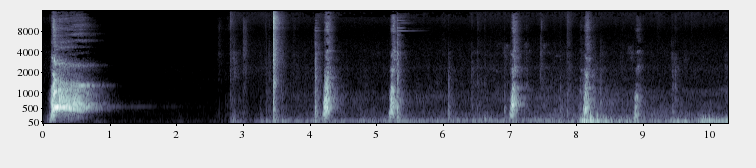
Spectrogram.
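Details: Female beagle, a pet, barking indoors on a speak command: one loud broad bark at the start, then a pause and a run of short, sharper barks spaced about a second apart, with low rumbling and a few soft clicks.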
